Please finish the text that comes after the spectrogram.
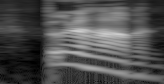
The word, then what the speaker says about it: Bunnahabhain: Bunnahabhain? Bunnahabhain, yes.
